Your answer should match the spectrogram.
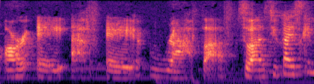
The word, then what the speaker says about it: Rafa: a feminine version of a boy's name is Rafa spell r-a-f-a Rapha so as you guys can hear that it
